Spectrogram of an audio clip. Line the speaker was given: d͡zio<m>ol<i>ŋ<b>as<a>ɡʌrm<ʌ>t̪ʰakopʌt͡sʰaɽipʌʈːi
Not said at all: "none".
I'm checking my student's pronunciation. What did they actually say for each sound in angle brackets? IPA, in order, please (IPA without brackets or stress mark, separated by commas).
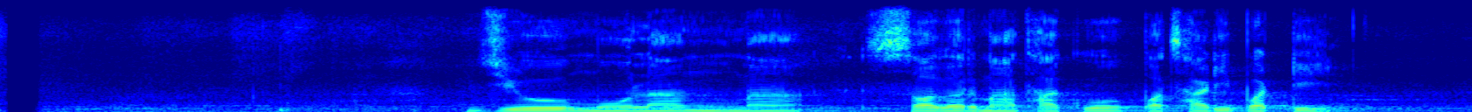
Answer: m, a, m, ʌ, a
